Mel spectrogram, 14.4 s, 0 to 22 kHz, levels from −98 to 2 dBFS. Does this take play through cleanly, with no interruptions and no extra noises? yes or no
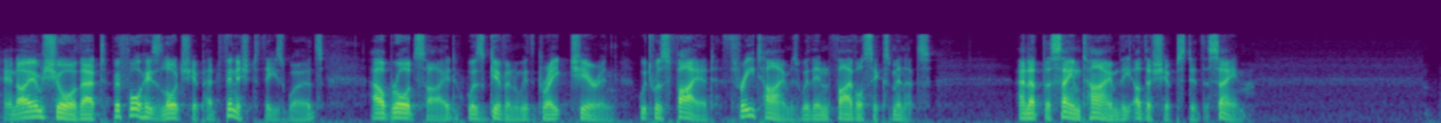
yes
